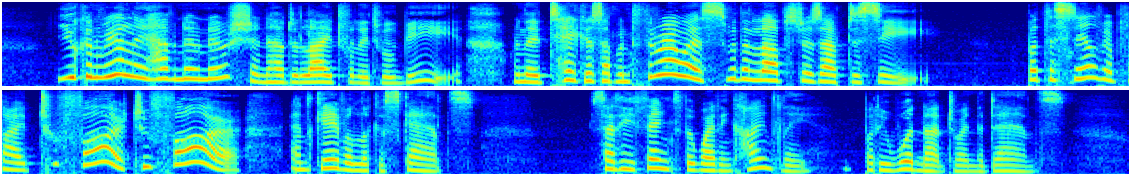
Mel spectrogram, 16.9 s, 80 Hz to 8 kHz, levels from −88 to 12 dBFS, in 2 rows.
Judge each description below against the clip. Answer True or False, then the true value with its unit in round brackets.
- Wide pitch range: True (7.0 semitones)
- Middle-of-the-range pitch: False (265 Hz)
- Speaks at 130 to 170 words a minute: False (180 wpm)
